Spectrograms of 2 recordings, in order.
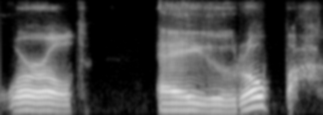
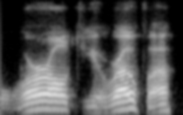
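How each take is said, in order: First: Europa is said with an Italian pronunciation. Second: Europa is said with an American pronunciation. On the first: "which would be more of the Italian pronunciation" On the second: "the slang American, uh, e e uh, pronunciation"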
